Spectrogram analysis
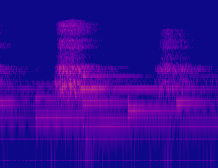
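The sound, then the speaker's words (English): Faint gasping breaths as someone laced too tightly begins breathing again and returns to life: two short, breathy gasps over soft, sustained musical tones. “She began to breathe faintly”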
